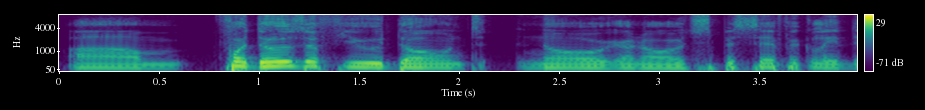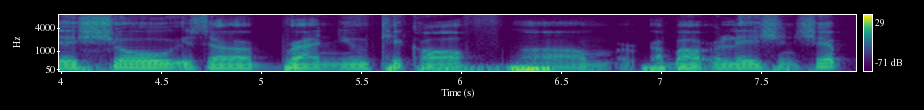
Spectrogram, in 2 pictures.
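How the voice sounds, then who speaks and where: A man's voice: mid-range voice, fairly even intonation, measured pace, few pauses, warm tone, clear, resonant tone, no room sound. A man hosting a podcast interview, speaking hesitantly with many fillers and restarts. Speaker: podcast host. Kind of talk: casual interview.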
